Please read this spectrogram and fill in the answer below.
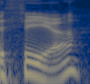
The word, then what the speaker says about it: Thea: You've got his sister Thea, rhymes with Mia.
